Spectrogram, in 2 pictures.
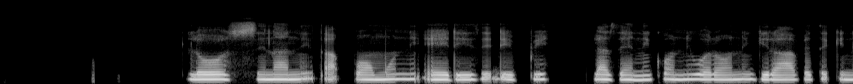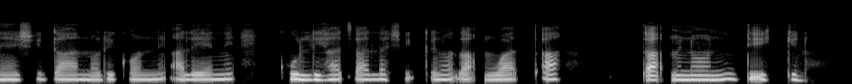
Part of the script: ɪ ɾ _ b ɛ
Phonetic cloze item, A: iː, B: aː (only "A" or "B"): B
